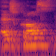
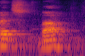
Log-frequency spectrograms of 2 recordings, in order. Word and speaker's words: h cross: It is pronounced as h cross or h bar is h upon 2 pi. H constant है, pi constant है, ratio h upon 2 pi given. You can pronounce in simple way h cross.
